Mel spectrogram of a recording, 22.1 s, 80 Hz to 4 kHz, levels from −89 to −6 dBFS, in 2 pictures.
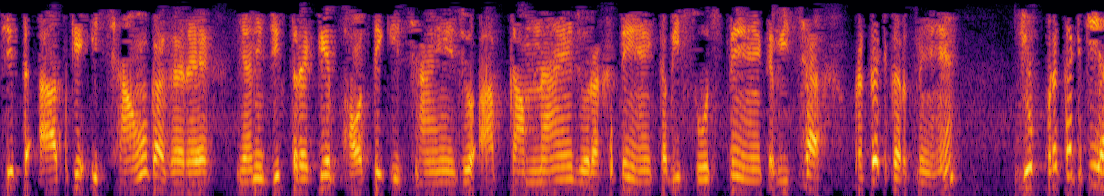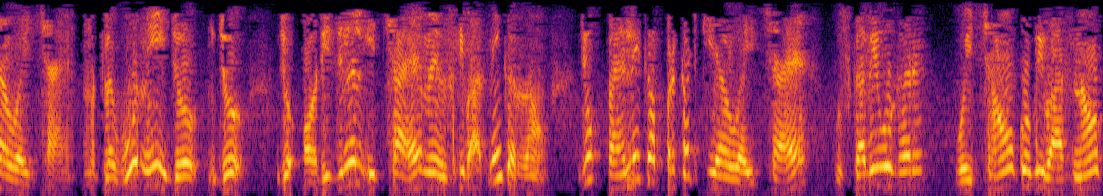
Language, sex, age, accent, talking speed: Hindi, male, 50-69, native, 175 wpm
